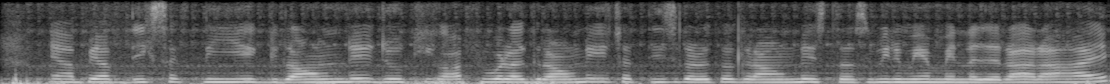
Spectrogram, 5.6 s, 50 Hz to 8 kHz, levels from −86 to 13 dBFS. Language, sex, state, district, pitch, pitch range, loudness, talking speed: Hindi, female, Chhattisgarh, Raigarh, 275 Hz, 265-285 Hz, -13 LUFS, 300 wpm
